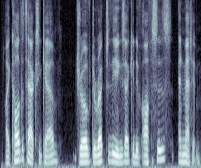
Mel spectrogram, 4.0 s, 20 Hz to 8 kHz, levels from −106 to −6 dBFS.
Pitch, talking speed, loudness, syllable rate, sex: 135 Hz, 195 wpm, -17 LUFS, 7.0 syllables/s, male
